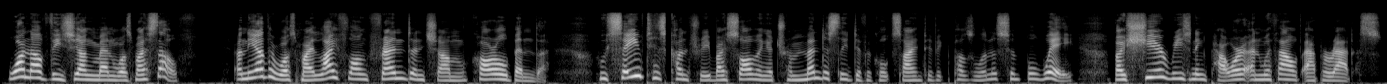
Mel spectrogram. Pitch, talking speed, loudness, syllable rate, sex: 230 Hz, 175 wpm, -18 LUFS, 5.3 syllables/s, female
